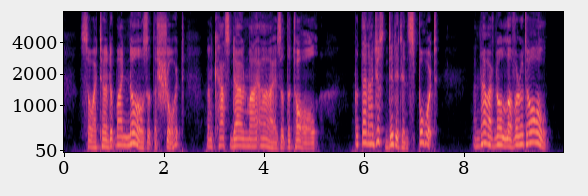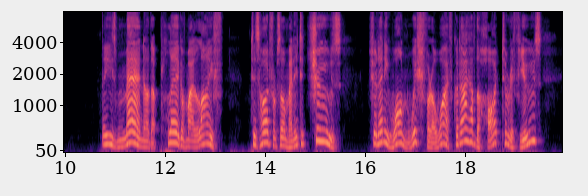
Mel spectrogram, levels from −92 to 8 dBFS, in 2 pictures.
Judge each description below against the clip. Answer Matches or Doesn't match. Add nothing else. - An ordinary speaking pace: Matches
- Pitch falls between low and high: Matches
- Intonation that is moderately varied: Doesn't match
